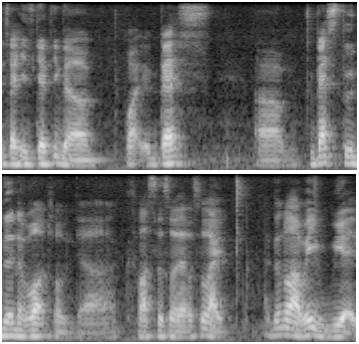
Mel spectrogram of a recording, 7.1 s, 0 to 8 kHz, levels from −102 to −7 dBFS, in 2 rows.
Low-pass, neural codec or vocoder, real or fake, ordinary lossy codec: none; none; real; none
